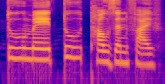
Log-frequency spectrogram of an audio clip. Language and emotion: Manipuri, neutral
